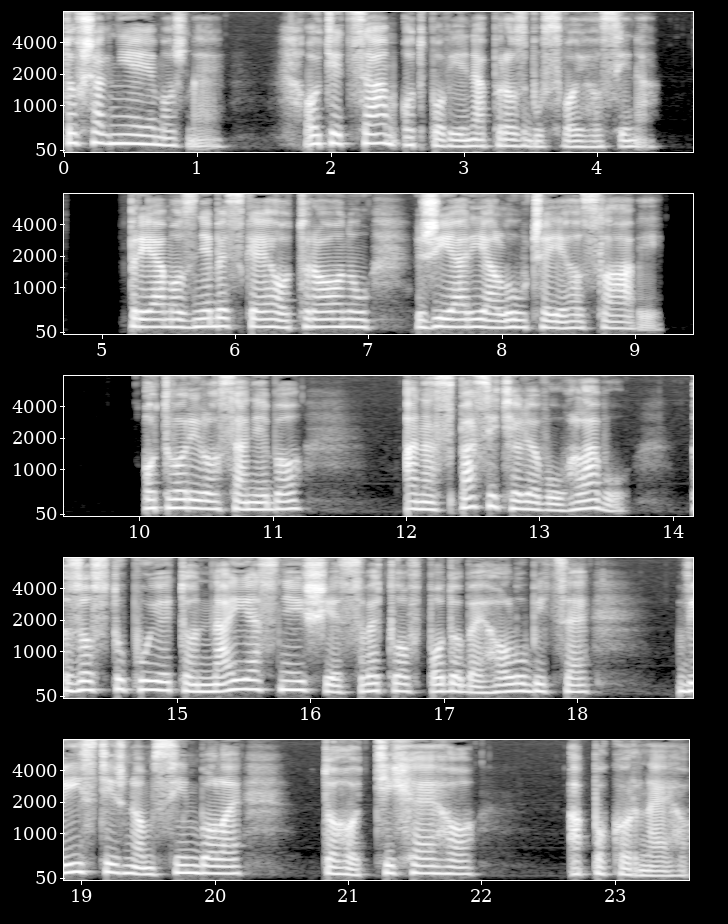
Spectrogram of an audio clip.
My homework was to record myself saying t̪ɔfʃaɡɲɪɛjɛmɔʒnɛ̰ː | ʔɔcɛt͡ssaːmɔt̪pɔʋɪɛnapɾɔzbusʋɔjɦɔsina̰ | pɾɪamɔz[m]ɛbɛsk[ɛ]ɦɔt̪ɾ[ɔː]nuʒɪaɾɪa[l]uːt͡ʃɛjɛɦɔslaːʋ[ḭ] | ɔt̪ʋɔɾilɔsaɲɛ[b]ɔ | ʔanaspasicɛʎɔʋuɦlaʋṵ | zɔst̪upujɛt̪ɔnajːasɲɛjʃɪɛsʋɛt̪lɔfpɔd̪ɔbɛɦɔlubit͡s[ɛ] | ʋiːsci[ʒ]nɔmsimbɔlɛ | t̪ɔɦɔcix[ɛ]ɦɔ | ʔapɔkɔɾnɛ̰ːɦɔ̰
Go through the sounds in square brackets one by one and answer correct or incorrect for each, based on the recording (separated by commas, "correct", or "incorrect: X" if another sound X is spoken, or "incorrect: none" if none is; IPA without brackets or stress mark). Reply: incorrect: ɲ, incorrect: ɛː, correct, correct, correct, correct, correct, correct, incorrect: ɛː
